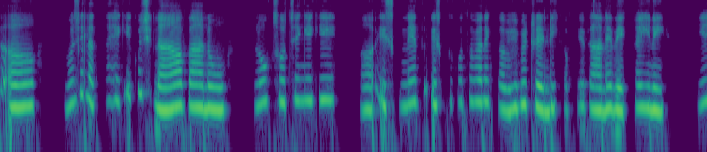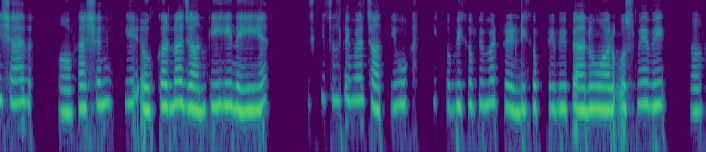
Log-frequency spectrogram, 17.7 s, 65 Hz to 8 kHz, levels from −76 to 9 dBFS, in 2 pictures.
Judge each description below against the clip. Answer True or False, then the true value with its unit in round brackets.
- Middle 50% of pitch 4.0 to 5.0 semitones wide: False (3.3 semitones)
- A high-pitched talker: True (280 Hz)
